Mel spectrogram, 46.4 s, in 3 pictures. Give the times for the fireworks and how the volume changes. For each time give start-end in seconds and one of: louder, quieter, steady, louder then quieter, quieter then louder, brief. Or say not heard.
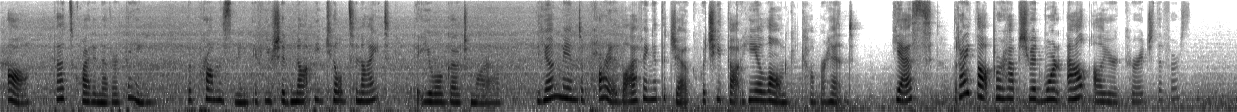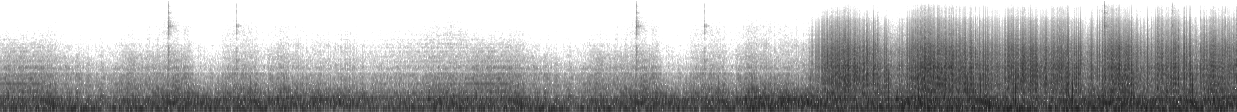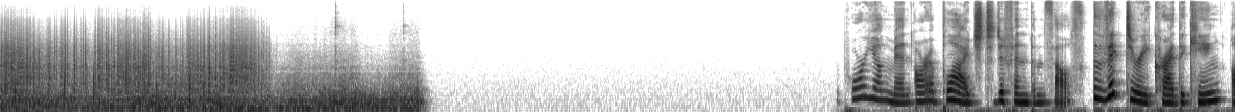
25.6-34.3 steady.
